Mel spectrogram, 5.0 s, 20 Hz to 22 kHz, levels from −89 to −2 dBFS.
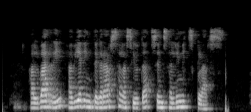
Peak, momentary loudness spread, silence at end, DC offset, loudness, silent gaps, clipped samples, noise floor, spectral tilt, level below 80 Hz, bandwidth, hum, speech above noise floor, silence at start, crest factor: -6 dBFS; 14 LU; 0.5 s; under 0.1%; -23 LUFS; none; under 0.1%; -52 dBFS; -6 dB/octave; -54 dBFS; 8 kHz; none; 29 dB; 0.35 s; 16 dB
